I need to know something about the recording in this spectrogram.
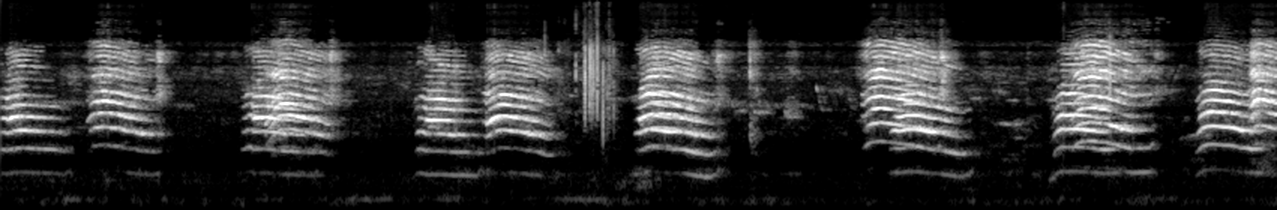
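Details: Among hundreds of cats gathered in one spot, one keeps meowing insistently: around ten clear, harmonic meows, some doubled in quick pairs, arriving at an uneven pace over ten seconds, with a soft background murmur.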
